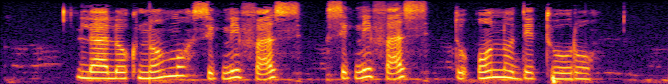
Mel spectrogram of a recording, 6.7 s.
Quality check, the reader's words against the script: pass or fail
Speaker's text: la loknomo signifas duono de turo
fail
